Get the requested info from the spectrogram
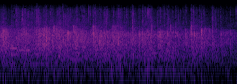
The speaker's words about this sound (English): Thank you, guys. Come on, give them a great clap offering, amen.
